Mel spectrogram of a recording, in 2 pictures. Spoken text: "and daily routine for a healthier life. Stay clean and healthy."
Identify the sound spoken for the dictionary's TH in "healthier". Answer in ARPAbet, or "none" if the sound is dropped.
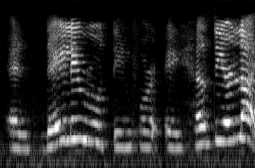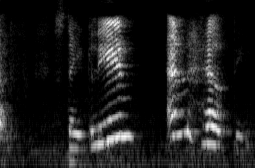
T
